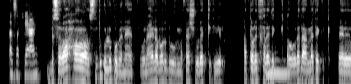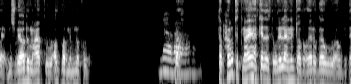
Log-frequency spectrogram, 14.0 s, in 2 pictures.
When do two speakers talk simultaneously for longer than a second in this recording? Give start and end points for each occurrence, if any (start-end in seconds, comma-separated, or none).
none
